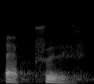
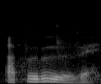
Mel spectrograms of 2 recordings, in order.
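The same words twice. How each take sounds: First: It is said with a typical English pronunciation. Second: It is said Fijian style with inserted vowels. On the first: "demonstrated the typical English pronunciation" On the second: "they typically pronounce this word as"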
